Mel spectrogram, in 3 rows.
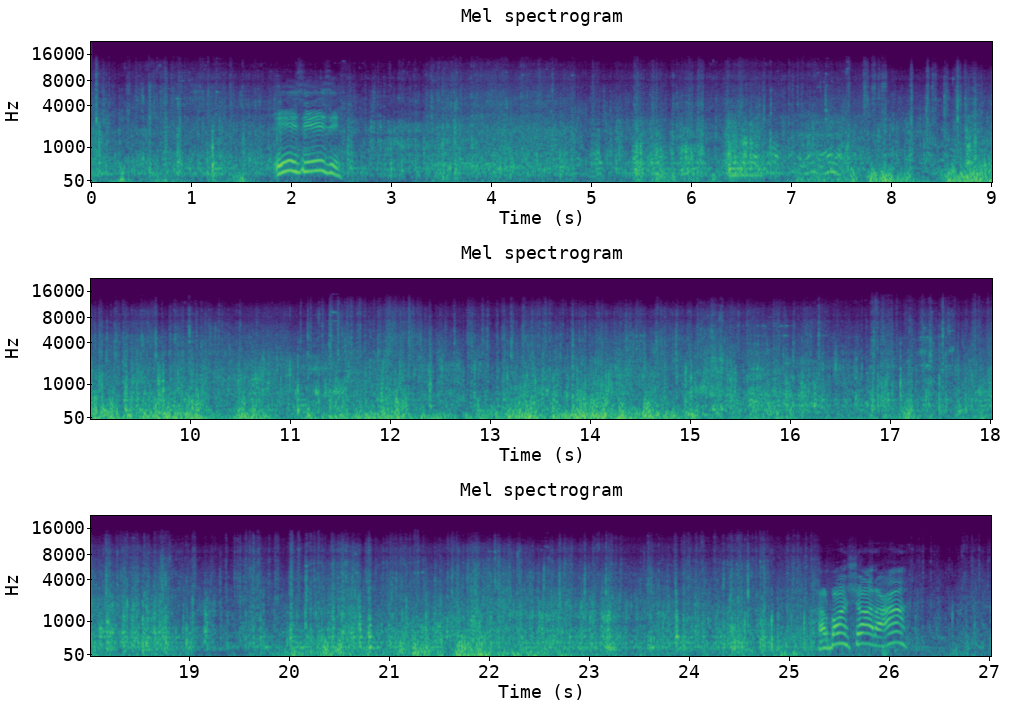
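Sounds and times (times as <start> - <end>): bike rattling: 0.0 - 27.0
tyres on loose rock: 0.0 - 27.0
wind rumble on microphone: 5.4 - 18.8, 19.8 - 25.3.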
